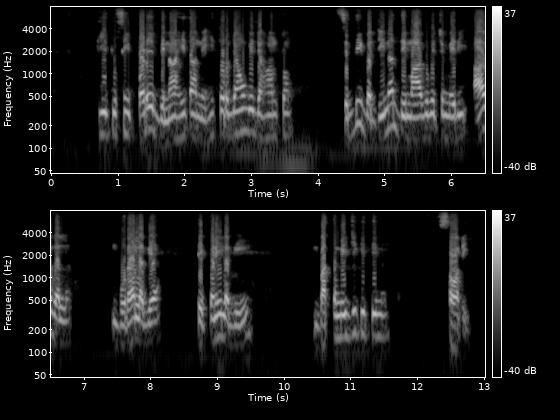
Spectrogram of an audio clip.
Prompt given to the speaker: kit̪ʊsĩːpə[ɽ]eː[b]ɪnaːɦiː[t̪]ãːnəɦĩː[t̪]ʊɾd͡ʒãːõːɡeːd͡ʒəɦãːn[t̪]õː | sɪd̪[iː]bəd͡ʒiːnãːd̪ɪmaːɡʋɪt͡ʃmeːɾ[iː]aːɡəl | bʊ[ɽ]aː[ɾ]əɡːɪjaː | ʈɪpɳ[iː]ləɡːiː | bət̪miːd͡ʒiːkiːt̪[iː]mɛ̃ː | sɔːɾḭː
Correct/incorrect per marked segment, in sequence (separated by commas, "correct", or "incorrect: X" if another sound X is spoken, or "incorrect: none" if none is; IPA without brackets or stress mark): correct, correct, correct, correct, correct, correct, correct, incorrect: ɾ, incorrect: l, correct, correct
